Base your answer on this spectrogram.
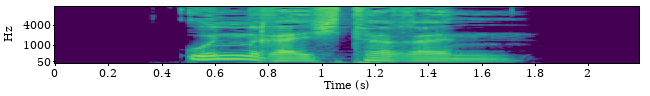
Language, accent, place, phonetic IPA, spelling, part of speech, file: German, Germany, Berlin, [ˈʊnˌʁɛçtəʁən], unrechteren, adjective, De-unrechteren.ogg
- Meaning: inflection of unrecht: 1. strong genitive masculine/neuter singular comparative degree 2. weak/mixed genitive/dative all-gender singular comparative degree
